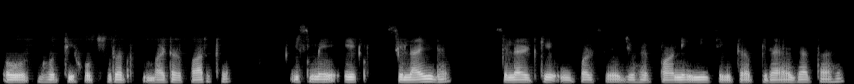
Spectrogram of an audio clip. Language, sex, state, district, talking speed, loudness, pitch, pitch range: Hindi, male, Uttar Pradesh, Jyotiba Phule Nagar, 170 wpm, -19 LUFS, 110 Hz, 110-115 Hz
